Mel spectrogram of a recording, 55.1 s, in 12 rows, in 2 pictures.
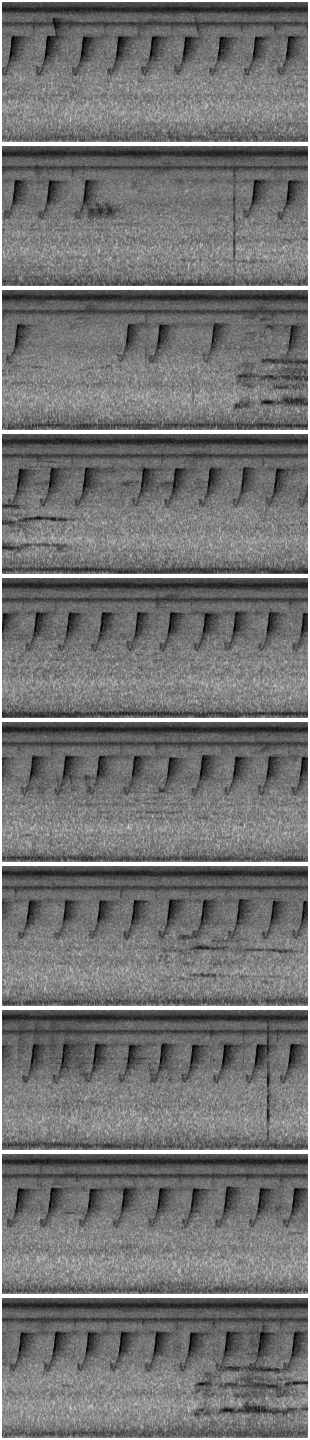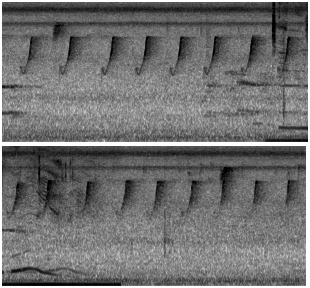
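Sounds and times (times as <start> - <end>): lower bird calls: 49.8 - 52.5
low rumble: 49.9 - 52.4
short high falling bird chirps: 49.9 - 52.4.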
